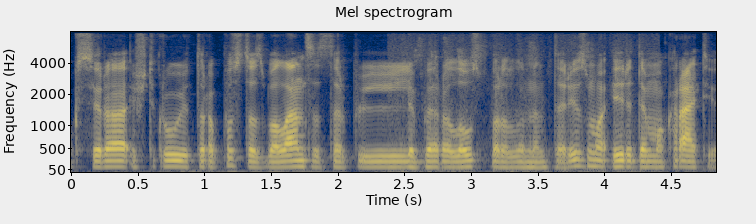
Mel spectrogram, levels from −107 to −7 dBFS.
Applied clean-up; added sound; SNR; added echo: neural separator model SepFormer DNS4.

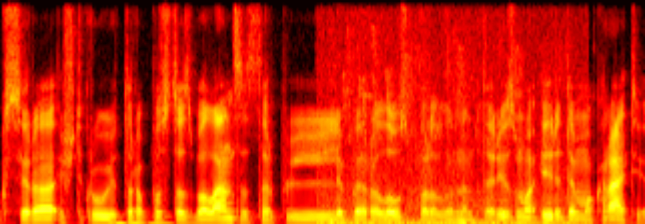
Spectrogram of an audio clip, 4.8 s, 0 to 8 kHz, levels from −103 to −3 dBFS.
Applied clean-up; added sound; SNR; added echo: none; Bird; 9 dB; none.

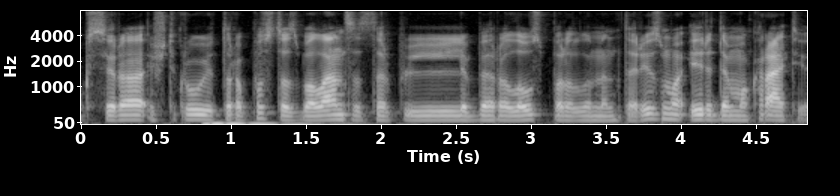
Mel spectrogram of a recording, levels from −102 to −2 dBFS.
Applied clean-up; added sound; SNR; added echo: none; none; none; none.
